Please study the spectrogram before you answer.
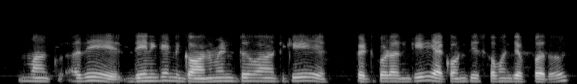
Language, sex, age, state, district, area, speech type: Telugu, male, 18-30, Andhra Pradesh, Eluru, rural, conversation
